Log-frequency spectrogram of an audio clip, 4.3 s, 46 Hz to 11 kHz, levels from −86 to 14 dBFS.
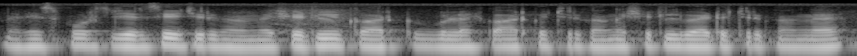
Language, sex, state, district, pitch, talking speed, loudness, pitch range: Tamil, male, Tamil Nadu, Kanyakumari, 120 Hz, 155 wpm, -18 LUFS, 115-125 Hz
